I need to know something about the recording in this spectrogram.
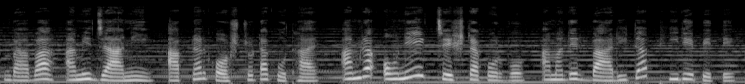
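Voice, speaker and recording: A woman's voice: mid-range voice, lively intonation, a little slow, faint music behind, close to an everyday voice. A woman voicing a caring, practical young daughter-in-law in cartoon dialogue. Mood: caring, reassuring. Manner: practical, reassuring.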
